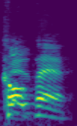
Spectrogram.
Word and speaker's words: Copan: I've always heard cop Copan you know C okay very good like Peter Pan anyway uh there's some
